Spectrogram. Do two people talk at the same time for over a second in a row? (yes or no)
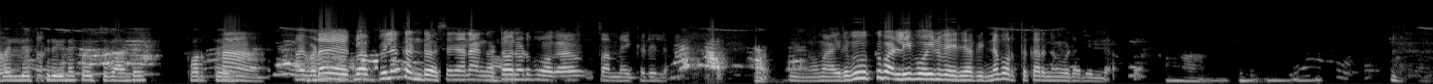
no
